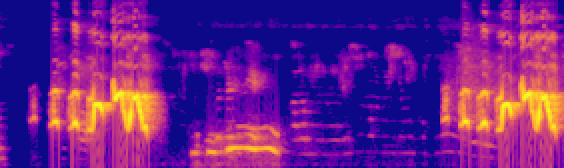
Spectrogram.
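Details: Juvenile black-naped oriole from Java learning the 'ploong' song, giving a stuttering run of rich, slurred notes, then a low smooth whistle, then another burst of choppy notes after a silent gap.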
